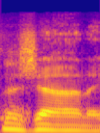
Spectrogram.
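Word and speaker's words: Snežana: Snezana, yeah.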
